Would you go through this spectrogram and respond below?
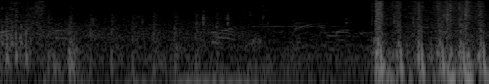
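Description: Rapid automatic gunfire from a weapon in the Apex Legends video game, steady bursts that then grow louder and denser near the end, close and prominent with game ambience behind.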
